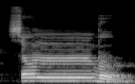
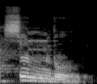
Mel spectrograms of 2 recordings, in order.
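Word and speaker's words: سنبلة: Kita bacanya sumbu. Jangan dibaca sunbu ya. Tulisannya memang sunbu, tapi di dalam tajwid kalau nun bertemu ba dibacanya sum. Nunnya dibaca mim ya. Sum disertai dengungan sum lalu ke ba.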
